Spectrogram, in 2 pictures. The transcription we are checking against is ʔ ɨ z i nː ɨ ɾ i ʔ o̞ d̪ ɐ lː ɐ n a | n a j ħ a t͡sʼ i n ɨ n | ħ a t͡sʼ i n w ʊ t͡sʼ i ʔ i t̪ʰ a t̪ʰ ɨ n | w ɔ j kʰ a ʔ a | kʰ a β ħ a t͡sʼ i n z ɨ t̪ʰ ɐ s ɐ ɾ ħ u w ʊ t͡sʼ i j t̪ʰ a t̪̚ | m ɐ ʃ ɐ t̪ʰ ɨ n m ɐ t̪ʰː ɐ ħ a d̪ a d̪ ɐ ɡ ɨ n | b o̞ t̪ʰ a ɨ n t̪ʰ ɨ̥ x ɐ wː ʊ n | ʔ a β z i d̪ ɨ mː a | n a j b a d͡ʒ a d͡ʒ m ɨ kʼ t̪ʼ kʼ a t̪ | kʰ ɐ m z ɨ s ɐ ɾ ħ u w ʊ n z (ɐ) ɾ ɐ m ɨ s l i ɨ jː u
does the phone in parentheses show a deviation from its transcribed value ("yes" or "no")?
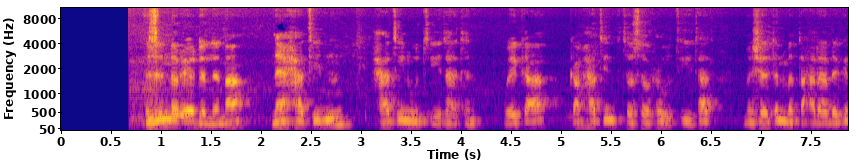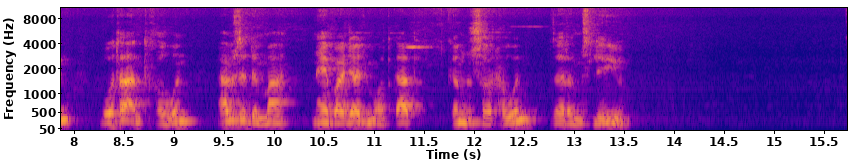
no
